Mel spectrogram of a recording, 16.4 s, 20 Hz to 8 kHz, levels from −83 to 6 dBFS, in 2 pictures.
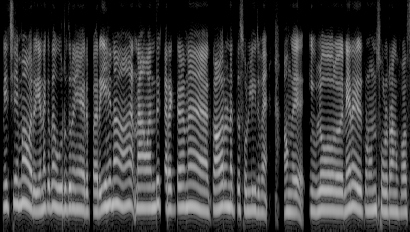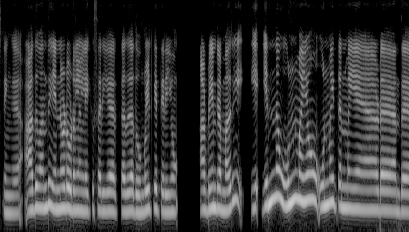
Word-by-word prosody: நிச்சயமா 270 +3 -1
அவரு 230 -5 +1
எனக்குதான் 240 +2 -2
உறுதுணையா 225 -1 -1
இருப்பாரு. 200 0 -3
ஏன்னா, 275 +2 +2 0.4
நான் 235 0 +2
வந்து 240 +3 0
கரெக்ட்டான 240 +2 0 0.5
காரணத்த 230 0 +1
சொல்லிருவேன். 205 -3 -4 0.3
"அவுங்க 195 0 -2 0.4
இவ்ளோ 205 +2 0 0.5
நேரம் 240 +2 +3
இருக்கணுனனு 215 0 -2
சொல்றாங்க 200 -1 -2
ஃபாஸ்டிங்கு 185 -1 -6 0.3
அது 220 +3 +1
வந்து 235 +3 +1
என்னோட 230 +1 +2
உடல்நிலைக்கு 210 -1 -2
சரியா 200 0 -1
இருக்காது. 195 +1 -3
அது 195 - -3
உங்களுக்கே 220 +3 -1
தெரியும்" 190 0 -3 0.5
அப்பிடின்றமாரி, 220 +4 +1 0.4
எ - - -1 0.2
என்ன 305 +6 +4 0.2
உண்மையோ, 315 +2 +5 0.2
உண்மைத்தன்மையோட 225 -5 +1 0.3
அந்த 195 -1 -5
220 Hz, 115 wpm, -23 LUFS, 205-240 Hz, 0.5 s, உண்மையோ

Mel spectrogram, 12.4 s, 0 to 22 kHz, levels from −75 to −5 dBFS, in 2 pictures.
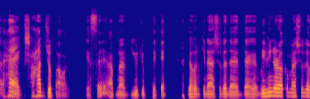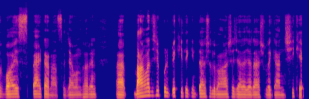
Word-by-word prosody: হ্যাঁ, - - +6 0.2
সাহায্য 145 -3 +1 0.2
পাওয়া - - -6 0.4
গেছে - - -1 0.2
আপনার 100 -1 -2 0.2
YouTube 100 - -5
থেকে। - - -4 0.5
যখন 110 0 +2
কিনা 110 -1 0
আসলে 110 +2 -1
দ্যা 100 - +1 0.2
দ্যা 100 0 +1 0.3
বিভিন্ন 140 +5 +4
রকমের 135 -1 0
আসলে 135 +1 -1 0.2
voice 110 +1 +4 0.2
pattern 110 -2 +1
আছে। 80 - -4
যেমন 95 +1 -4
ধরেন 105 -1 -3 0.5
আ - - +6 0.4
বাংলাদেশের 155 +6 +3
পরিপ্রেক্ষিতে 140 -2 -2
কিন্তু 125 0 -6
আসলে 115 -1 -4
বাংলাদেশে 105 +2 -3
যারা, 100 -1 0
যারা 100 0 0
আসলে 95 +1 -4
গান 90 0 -3
শিখে, - - -4
110 Hz, 150 wpm, -27 LUFS, 100-135 Hz, 0.5 s, হ্যাঁ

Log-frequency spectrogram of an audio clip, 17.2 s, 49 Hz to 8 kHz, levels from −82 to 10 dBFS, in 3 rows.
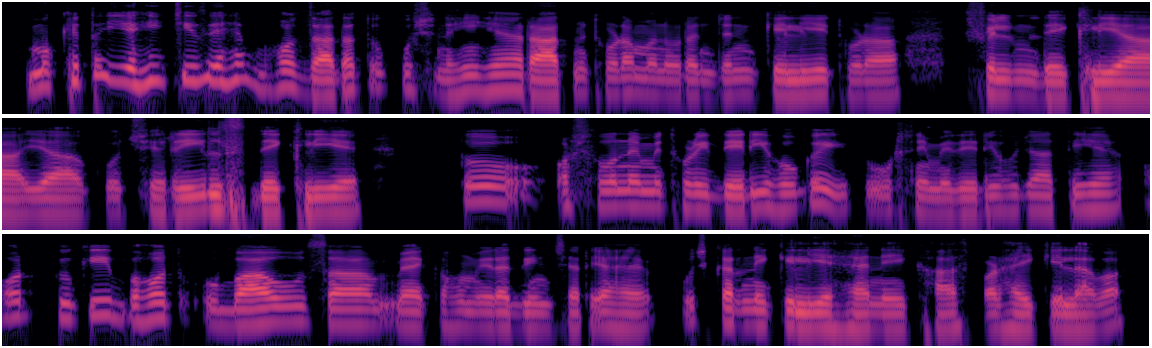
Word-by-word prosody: मुख्यतः 220 - -1
यही 210 -2 +2
चीज़ें 225 -1 +1
हैं 235 +3 -2
बहुत 165 +1 -1
ज़्यादा 115 +2 +5
तो 150 - -9
कुछ 155 -3 -9
नहीं 130 +5 -3
है। 150 0 +2
रात 115 -3 +8
में - - -6
थोड़ा 130 +1 0
मनोरंजन 115 -1 -4
के 120 - +1
लिए 115 +2 +1
थोड़ा 110 0 +1 0.4
फ़िल्म 115 -3 0
देख 105 -1 0
लिया 110 -1 +6 0.2
या 105 -1 +2
कुछ 110 +1 -9
रील्स 120 +3 +2
देख 110 -1 +1
लिए 110 +1 +2 0.5
तो - - -2 0.4
और 140 - -3
सोने 145 +1 -1
में 140 0 -2
थोड़ी 130 -2 +1
देरी 120 +2 +3
हो 130 - -1
गई 120 - 0
तो 120 - -11
उठने 115 -1 -6
में 105 -1 -2
देरी 105 +2 -3
हो 120 0 -6
जाती 125 +1 -4
है 130 0 -2
और 185 - -2
क्योंकि 175 +4 -1
बहुत 175 +3 +2
उबाऊ-सा 130 0 +5
मैं 120 0 +3
कहूँ 120 0 -9
मेरा 115 0 +2
दिनचर्या 110 +1 -2
है 110 -1 -1 0.2
कुछ - - -7
करने 125 -2 +2
के 125 - 0
लिए 115 0 +4
है 110 -1 +2
नहीं 105 0 0
ख़ास 110 +3 -3
पढ़ाई 110 0 0
के - - -1
अलावा। 105 0 0
120 Hz, 205 wpm, -34 LUFS, 110-140 Hz, 0.5 s, रात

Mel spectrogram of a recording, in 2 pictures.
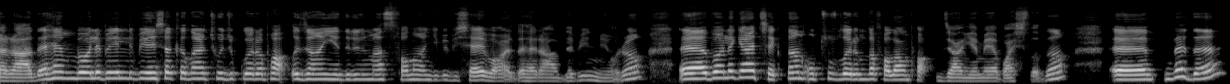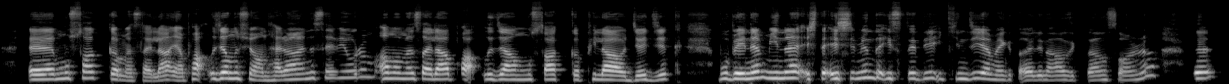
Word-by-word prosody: herhâlde. 165 +3 0
Hem 280 +2 -1
böyle 280 0 +3
belli 280 -1 -1
bir 280 - -4
yaşa 275 0 +2
kadar 265 -1 -1
çocuklara 255 -2 -4
patlıcan 245 -1 -1
yedirilmez 235 0 -4
falan 220 0 -5
gibi 205 0 -13
bir 190 - -14
şey 190 +1 -1
vardı 165 -1 -6
herhâlde, 160 0 -9
bilmiyorum. 200 - -8 0.3
Eee, 260 +2 +7
böyle 295 +1 +3
gerçekten 280 -5 0
30'larımda 250 -1 -2
falan 220 -2 -1
patlıcan 170 -6 -7
yemeye 155 0 -7
başladım. 210 - -6 0.5
Eee, 225 +1 +6
ve 255 +4 0
de, 265 +6 +2 0.5
eee, 230 +1 +7
musakka 275 -1 -1
mesela, 180 +1 -2
ya, 180 -3 -2
patlıcanın 270 +4 +3
şu 255 -4 -3
an 195 -1 -4
her 200 0 0
hâlini 245 +5 0
seviyorum 305 +4 -7
ama 275 0 +1
mesela 250 -2 +3
patlıcan 235 -2 0
musakka, 230 -1 -2
pilav, 215 -4 +4
cacık, 215 +3 -1 0.5
bu 265 -1 0
benim 270 +4 +7
yine, 290 +1 +4
işte, 255 +2 +2
eşimin 275 +4 +1
de 275 - +2
istediği 270 +1 -3
2'nci 255 +1 -5
yemekti 225 -6 -1
Ali 200 +1 -2
Nazik'ten 200 0 -6
sonra 215 +4 -8 0.5
ve 280 +1 +4
240 Hz, 140 wpm, -22 LUFS, 215-275 Hz, 0.5 s, Eee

